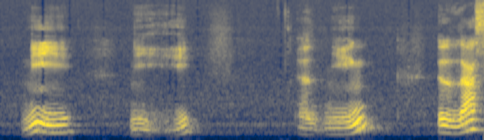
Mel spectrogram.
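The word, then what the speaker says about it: 你: Ni is the word ni read in the third tone. Ni, ni.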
